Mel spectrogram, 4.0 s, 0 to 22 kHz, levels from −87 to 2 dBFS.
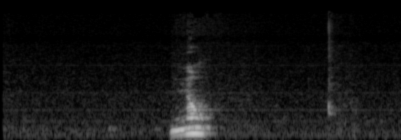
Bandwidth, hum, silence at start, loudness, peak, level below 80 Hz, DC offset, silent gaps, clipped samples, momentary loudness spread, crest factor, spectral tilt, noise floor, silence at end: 15.5 kHz; none; 1.7 s; -28 LUFS; -10 dBFS; -70 dBFS; under 0.1%; none; under 0.1%; 24 LU; 24 dB; -8 dB/octave; -62 dBFS; 0.7 s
